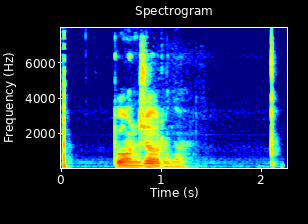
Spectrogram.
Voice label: Hello Italian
